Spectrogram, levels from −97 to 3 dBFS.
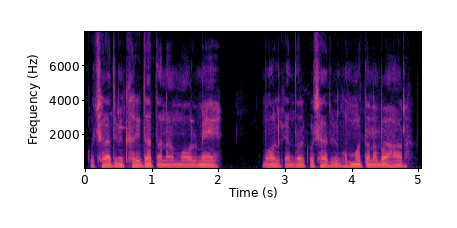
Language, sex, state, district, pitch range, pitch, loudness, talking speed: Bhojpuri, male, Bihar, Gopalganj, 110-120 Hz, 115 Hz, -33 LUFS, 165 wpm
